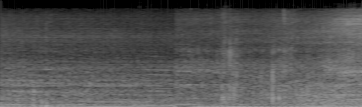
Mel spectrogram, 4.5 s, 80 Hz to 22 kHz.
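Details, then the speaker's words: Saturn S-Series on a very cold January morning, check engine light and code P0340, smell of unburnt fuel: rough, lumpy idle with the engine rocking; running on two cylinders from a failed ignition coil. "yeah now it's doing it so it is running rough you can kind of and kind of see the motor rocking back and forth"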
